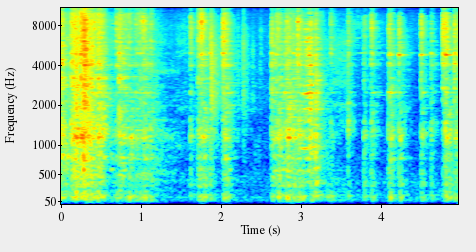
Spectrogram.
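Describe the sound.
Metallic rattling and clanking from a frequently used cooking pot being shaken, coming in repeated uneven bursts with short pauses between them, fairly loud and with no voices.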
